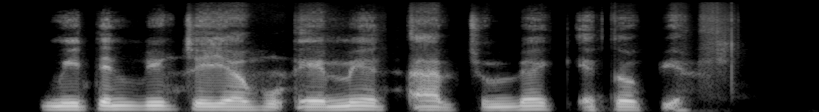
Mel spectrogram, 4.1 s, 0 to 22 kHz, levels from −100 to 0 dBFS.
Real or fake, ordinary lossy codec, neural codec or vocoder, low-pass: fake; none; autoencoder, 48 kHz, 32 numbers a frame, DAC-VAE, trained on Japanese speech; 19.8 kHz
